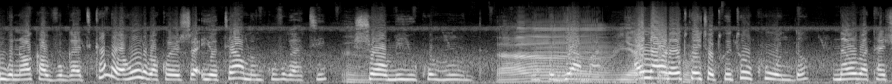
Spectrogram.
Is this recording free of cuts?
yes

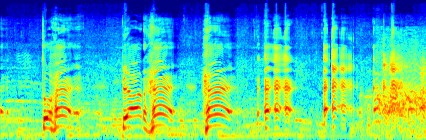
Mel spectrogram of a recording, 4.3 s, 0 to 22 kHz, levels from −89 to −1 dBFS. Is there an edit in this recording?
no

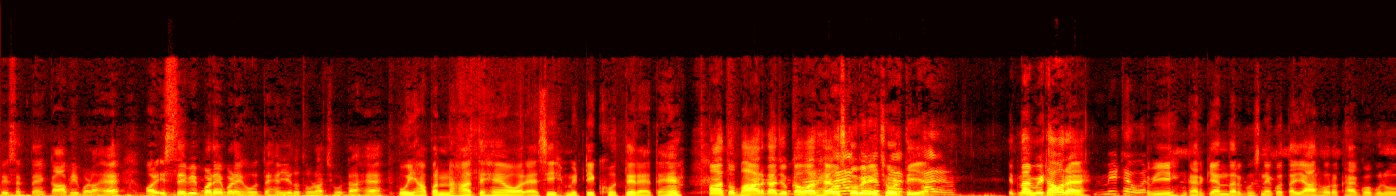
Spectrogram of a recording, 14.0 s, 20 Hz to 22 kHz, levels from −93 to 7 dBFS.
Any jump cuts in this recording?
yes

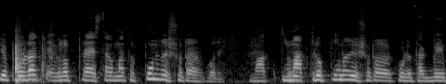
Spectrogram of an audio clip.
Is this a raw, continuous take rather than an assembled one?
yes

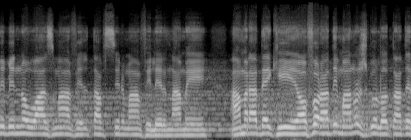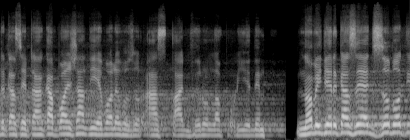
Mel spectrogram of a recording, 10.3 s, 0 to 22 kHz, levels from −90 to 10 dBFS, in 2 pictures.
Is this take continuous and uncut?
no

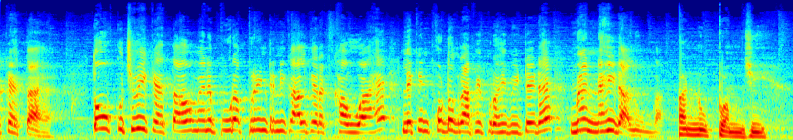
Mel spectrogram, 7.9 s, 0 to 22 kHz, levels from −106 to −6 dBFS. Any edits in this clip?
yes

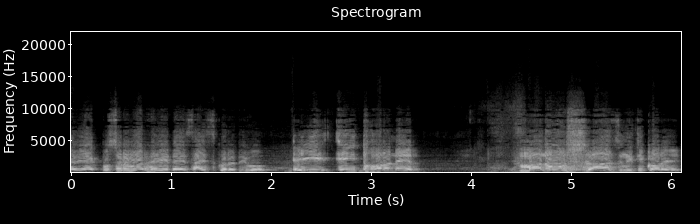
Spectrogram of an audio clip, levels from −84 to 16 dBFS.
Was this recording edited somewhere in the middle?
yes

